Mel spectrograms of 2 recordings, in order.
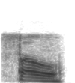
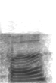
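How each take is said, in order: First: It is said with an anglicized pronunciation. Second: It is said with the Vietnamese pronunciation. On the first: The speaker calls it wrong. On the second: The speaker calls it right. "in Vietnamese we call it pho"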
